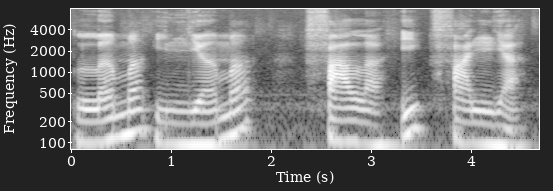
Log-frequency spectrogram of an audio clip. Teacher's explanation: laterais que também são articuladas desviando o fluxo de ar aqui a gente usa a ponta da língua para impedir que o ar passa pelo centro da língua e o fluxo de ar é desviado pelas laterais da língua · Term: consoantes laterais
